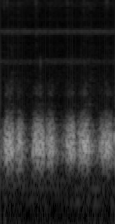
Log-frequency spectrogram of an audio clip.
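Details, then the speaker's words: An Omicron fetal Doppler probe with gel slides left and right over the pregnant mother's abdomen before finding the spot, giving rhythmic hissing, scratchy whooshes with no clear fetal heartbeat yet: fetal Doppler static with the probe not on the fetal heart. "ketika menggesernya ke kanan ke kiri kalau belum pas dia akan kesek kesek kesek kesek seperti ini ya"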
